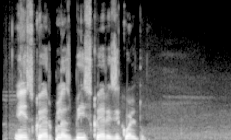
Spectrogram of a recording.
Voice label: voice message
